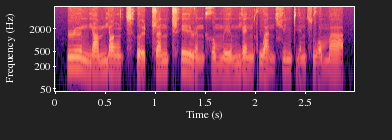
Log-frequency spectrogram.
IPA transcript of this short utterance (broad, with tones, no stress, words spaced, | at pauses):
ɻɻ̩˥˩n̪jä˧˥mjɑ˧˥ŋ t͡sʰɹ̩˨˩ ʈ͡ʂa˥n ʈ͡ʂʰe˥˩ɪ̯ɻə̰˨˩nxɤ˥˩ me˧˥ɪ̯mjɛ˧˥nkwa̰˨˩n ɕy˥˩nt̪ɥɛ˩nswɔ˧˥ mä˥˩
